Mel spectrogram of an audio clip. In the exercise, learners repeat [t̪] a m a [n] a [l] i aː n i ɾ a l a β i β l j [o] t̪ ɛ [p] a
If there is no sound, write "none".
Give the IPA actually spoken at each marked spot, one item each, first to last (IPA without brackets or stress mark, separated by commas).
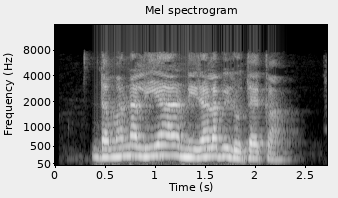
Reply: d̪, n, l, u, k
